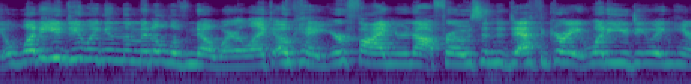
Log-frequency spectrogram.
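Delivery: ordinary delivery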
